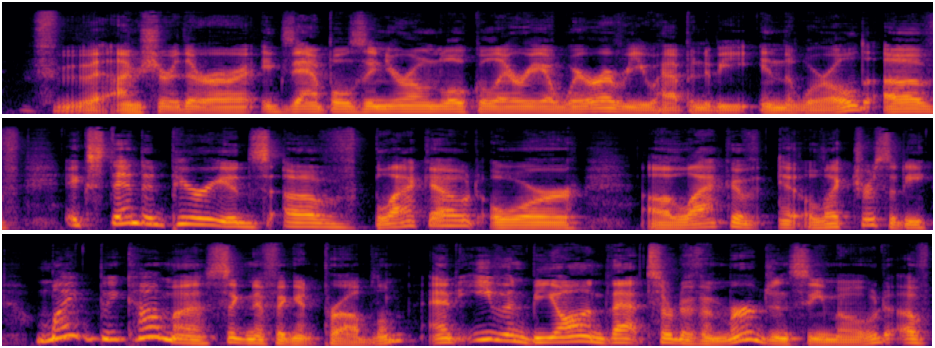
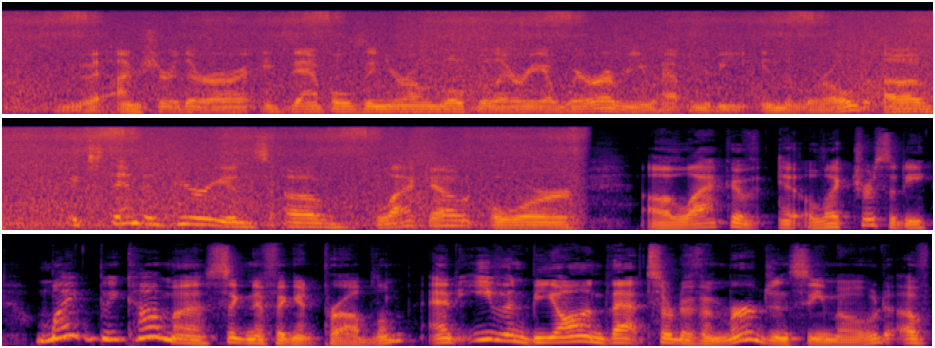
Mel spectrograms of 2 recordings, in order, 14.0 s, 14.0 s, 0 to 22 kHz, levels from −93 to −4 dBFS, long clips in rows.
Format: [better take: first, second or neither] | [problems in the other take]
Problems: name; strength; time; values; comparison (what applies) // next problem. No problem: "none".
first | hiss; loud; until 7.5 s; 1 dB below the speech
